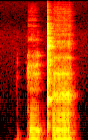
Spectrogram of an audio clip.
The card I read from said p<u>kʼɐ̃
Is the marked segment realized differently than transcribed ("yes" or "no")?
yes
